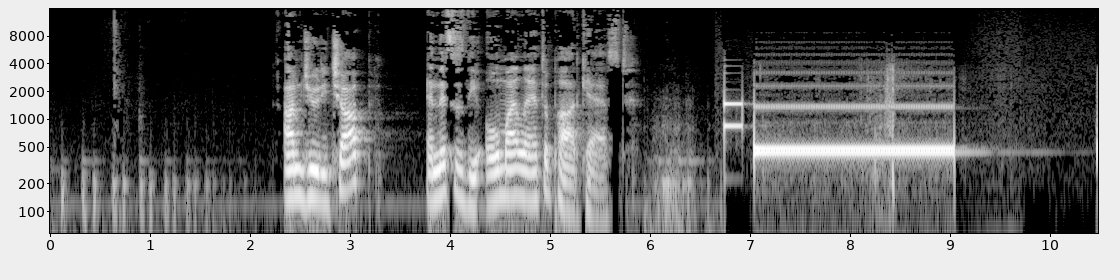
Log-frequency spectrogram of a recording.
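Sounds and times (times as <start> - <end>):
speech: 2.3 - 3.2, 3.8 - 5.9
landline telephone dial tone: 6.8 - 9.3.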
